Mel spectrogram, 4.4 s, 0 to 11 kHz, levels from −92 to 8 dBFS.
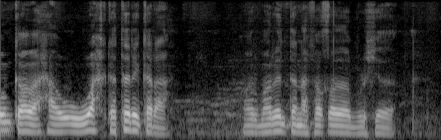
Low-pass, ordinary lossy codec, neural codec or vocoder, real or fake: none; none; none; real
